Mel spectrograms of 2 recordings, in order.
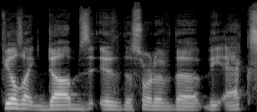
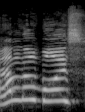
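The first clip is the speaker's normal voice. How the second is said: put-on sportscaster voice, pitched much higher; 5 dB louder than usual. After praising a co-host's version, the speaker tries it too: Tony Romo impression. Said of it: "Sound like Tony Romo".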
